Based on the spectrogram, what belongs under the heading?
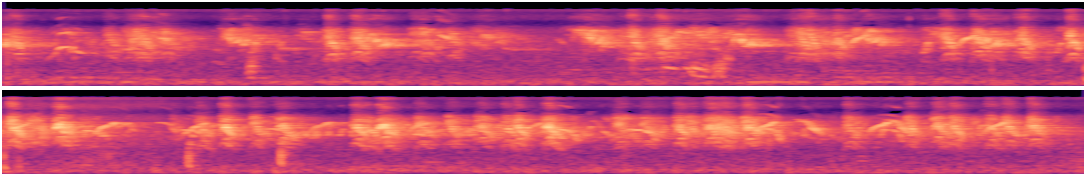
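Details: Mother hen and chicks eating together; a continuous chorus of thin, shrill chick peeps, looping up-and-down chirps piling on each other and growing busier toward the end, with a few soft taps underneath.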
